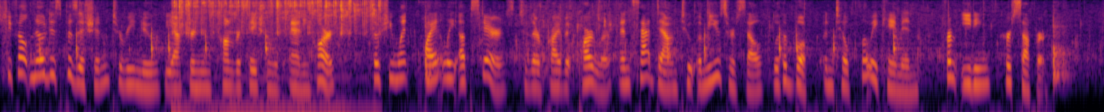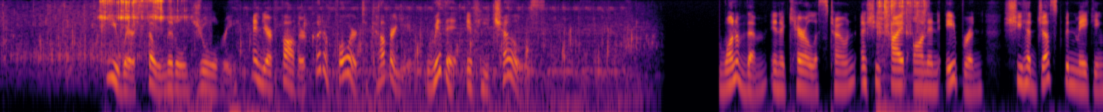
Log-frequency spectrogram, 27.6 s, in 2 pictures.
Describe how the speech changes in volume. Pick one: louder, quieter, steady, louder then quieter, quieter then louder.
steady.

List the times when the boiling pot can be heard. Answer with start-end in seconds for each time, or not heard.
0.0-22.1.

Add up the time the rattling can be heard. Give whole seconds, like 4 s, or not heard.
5 s.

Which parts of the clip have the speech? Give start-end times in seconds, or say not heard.
0.1-13.1, 15.1-20.6, 22.8-27.5.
